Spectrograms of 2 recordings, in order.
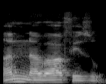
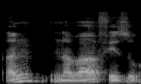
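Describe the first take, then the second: First: Said in the usual way. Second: ان نوافذ said very slowly, each sound drawn out; teacher spelling out ان نوافذ slowly for the class; slow model reading. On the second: Shown as a demonstration.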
